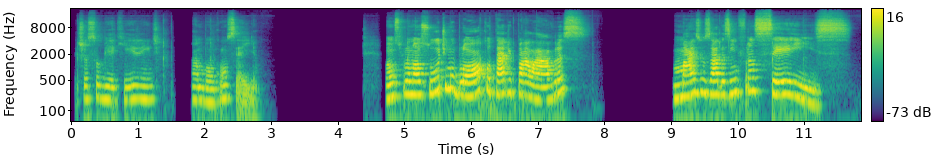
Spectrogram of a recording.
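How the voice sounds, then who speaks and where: A woman with a Brazilian Portuguese accent teaching a vocabulary lesson, slowly repeating each word for her students. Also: a little high, lively intonation, fairly bright tone. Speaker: French teacher. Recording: echoey room.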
